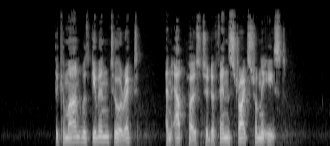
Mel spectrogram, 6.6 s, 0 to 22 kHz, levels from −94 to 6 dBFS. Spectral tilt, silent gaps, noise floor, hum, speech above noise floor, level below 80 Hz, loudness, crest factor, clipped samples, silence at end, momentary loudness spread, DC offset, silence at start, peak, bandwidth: -2.5 dB/octave; none; -82 dBFS; none; 60 dB; -64 dBFS; -21 LUFS; 22 dB; under 0.1%; 0.9 s; 12 LU; under 0.1%; 1.1 s; -2 dBFS; 16 kHz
